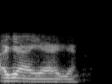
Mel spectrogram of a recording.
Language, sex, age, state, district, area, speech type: Odia, male, 45-60, Odisha, Nuapada, urban, conversation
